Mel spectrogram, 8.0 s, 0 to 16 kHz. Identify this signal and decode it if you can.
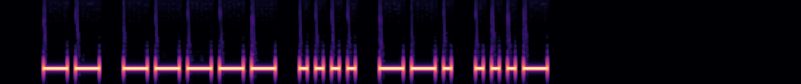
Morse code, heard as a keyed tone, about 16 wpm, 700 Hz. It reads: M0HGV
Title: DXCC-100 Call Signs - 5 Characters - Repeated 3x - 15wpm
